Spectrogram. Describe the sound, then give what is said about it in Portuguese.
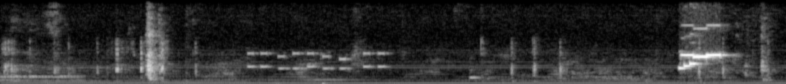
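Touch-tone keypad beeps as an office worker dials her boss: a quick run of short, faint dual-pitched tones, among scattered soft clicks and a louder burst near the end. “eu vou ligando pro meu chefe, tá bom? Que ele não tá aqui, mas eu vou ligar para ele.”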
